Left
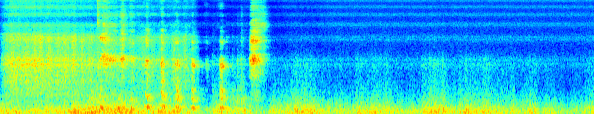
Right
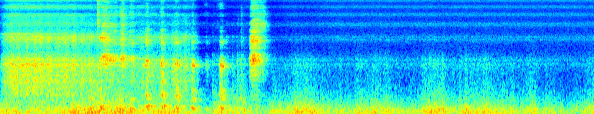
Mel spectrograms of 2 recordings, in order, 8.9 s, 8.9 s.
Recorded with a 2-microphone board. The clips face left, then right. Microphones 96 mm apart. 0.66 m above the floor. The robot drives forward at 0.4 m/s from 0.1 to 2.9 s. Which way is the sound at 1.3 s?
5° right (ahead or behind).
